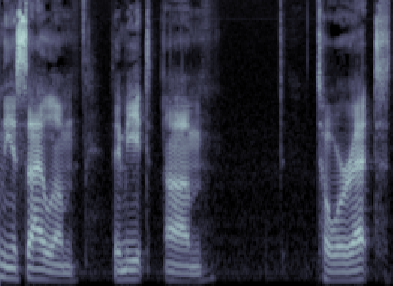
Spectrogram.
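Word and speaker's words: Taweret: they're still in the asylum they meet um toret torret is that how you say that i i'm really bad at pronouncing that no you got it i heard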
